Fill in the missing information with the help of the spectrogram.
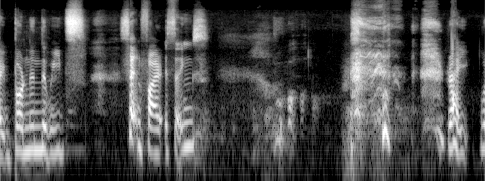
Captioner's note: laughs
